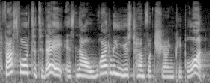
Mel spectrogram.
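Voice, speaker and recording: A woman from Macau, raised in Australia, hosting a scripted educational video about words and languages in an upbeat, playful way. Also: fast. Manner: upbeat, playful, with excited jumps in pitch.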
